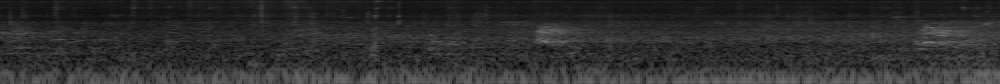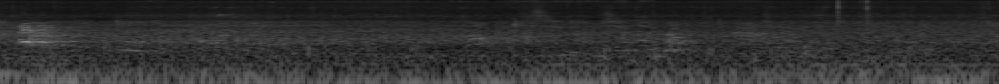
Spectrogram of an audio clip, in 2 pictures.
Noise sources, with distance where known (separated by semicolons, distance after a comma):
dog barking or whining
